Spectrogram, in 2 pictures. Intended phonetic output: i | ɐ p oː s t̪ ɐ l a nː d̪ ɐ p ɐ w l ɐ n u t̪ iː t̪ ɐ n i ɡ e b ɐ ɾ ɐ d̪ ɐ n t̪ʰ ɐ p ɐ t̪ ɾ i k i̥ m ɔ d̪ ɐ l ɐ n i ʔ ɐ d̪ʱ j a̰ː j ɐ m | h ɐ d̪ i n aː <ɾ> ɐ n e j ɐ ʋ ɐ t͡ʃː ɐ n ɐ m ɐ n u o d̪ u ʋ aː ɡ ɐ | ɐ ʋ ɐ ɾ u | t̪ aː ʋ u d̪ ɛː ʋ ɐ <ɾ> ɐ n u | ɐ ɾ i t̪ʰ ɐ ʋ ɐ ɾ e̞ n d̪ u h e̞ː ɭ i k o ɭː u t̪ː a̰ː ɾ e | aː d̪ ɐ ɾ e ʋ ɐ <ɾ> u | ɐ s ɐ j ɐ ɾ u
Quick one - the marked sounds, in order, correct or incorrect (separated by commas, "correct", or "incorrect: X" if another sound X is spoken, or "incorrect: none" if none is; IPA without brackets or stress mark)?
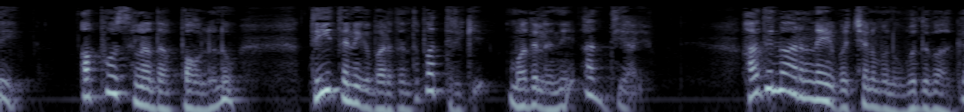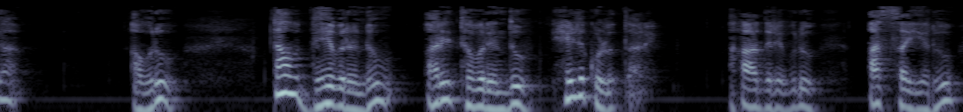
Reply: correct, correct, correct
